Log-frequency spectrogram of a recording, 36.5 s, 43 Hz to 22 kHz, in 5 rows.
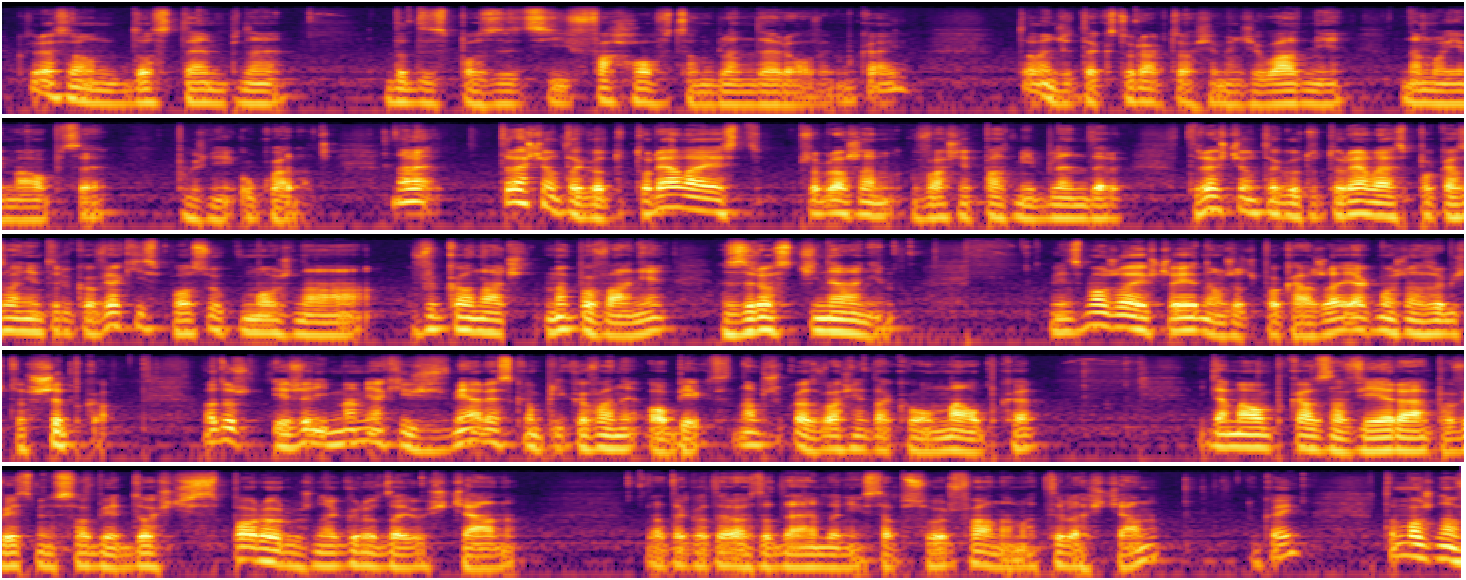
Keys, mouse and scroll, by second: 0.2 click, 1.4 click, 5.8 middle click, 7.3 middle click.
